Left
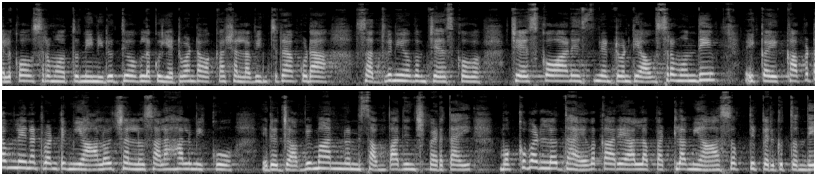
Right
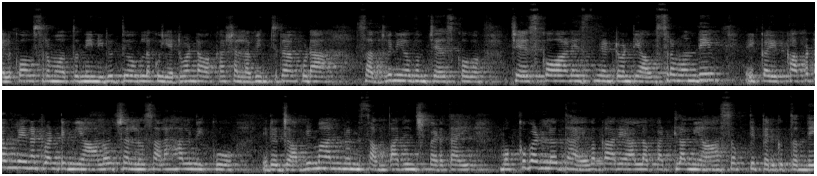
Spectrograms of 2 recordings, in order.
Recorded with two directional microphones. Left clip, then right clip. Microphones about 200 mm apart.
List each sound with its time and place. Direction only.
0.0 s a woman's voice: 50° left (ahead or behind)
